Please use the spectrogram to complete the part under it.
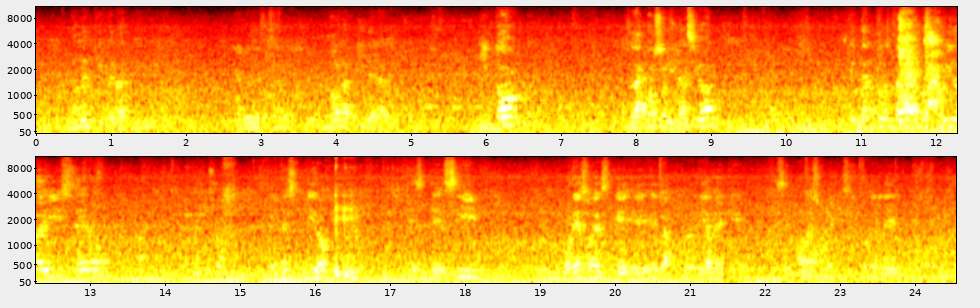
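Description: A man speaks calmly into a microphone at a distance.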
